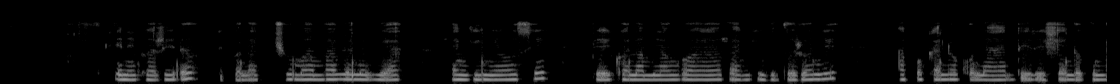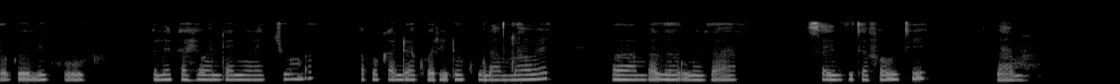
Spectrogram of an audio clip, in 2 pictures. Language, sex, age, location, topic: Swahili, female, 18-24, Nakuru, education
